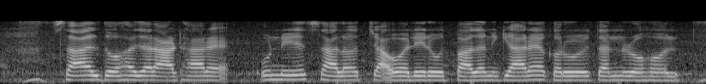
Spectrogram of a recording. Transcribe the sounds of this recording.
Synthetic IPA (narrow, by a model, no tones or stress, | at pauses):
saːld̪oːɦəzaːɾəʈʰaːɾɛ | ʊnːiːsːaːlət̪̚t͡ʃa̰ːʋəleɾʊt̪̚paːd̪ənɡjaːɾɛkəɾoːɽt̪ənɾoɦoːl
